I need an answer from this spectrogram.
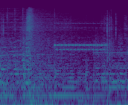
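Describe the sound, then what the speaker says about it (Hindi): An office telephone rings in a tense South Indian crime drama, a repeated electronic trill heard faintly over a low background hum, with no one speaking. "सोफिया, तुम ALX ऑफिस को फोन करो, जरा उनसे इंक्वायरी करना।"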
